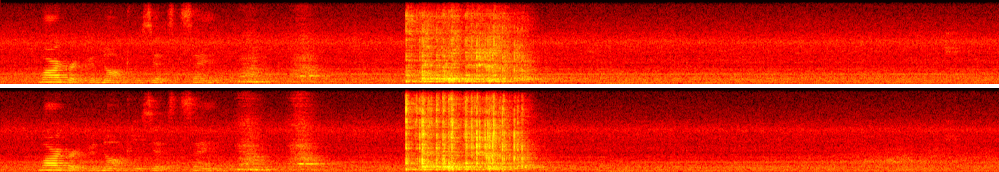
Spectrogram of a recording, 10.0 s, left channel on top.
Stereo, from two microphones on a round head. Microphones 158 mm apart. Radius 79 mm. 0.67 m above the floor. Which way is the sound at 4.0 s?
45° right (ahead or behind).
